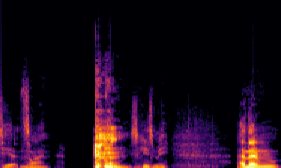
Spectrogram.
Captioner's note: clears throat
